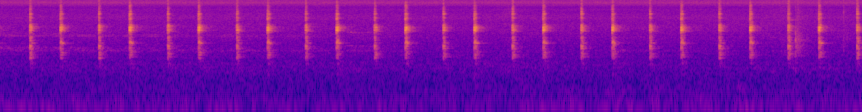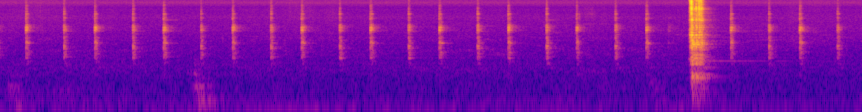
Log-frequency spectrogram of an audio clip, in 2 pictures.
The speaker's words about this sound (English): So we present the almost hypnotic sound of the main clock in the Mayor's Parlour here at Town Hall as it ticks away and the seconds count down to the new chapter of local government in our borough.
